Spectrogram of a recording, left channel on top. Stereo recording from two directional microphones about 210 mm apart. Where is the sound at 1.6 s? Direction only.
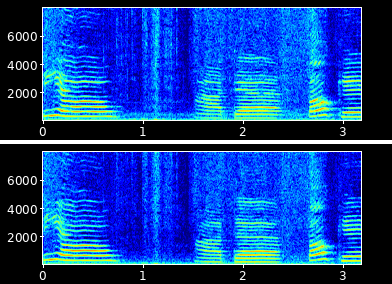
35° right (ahead or behind).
